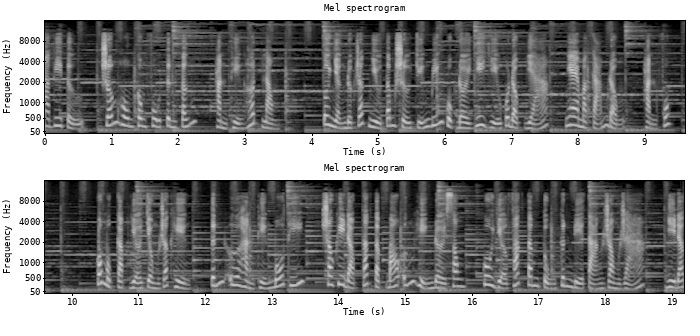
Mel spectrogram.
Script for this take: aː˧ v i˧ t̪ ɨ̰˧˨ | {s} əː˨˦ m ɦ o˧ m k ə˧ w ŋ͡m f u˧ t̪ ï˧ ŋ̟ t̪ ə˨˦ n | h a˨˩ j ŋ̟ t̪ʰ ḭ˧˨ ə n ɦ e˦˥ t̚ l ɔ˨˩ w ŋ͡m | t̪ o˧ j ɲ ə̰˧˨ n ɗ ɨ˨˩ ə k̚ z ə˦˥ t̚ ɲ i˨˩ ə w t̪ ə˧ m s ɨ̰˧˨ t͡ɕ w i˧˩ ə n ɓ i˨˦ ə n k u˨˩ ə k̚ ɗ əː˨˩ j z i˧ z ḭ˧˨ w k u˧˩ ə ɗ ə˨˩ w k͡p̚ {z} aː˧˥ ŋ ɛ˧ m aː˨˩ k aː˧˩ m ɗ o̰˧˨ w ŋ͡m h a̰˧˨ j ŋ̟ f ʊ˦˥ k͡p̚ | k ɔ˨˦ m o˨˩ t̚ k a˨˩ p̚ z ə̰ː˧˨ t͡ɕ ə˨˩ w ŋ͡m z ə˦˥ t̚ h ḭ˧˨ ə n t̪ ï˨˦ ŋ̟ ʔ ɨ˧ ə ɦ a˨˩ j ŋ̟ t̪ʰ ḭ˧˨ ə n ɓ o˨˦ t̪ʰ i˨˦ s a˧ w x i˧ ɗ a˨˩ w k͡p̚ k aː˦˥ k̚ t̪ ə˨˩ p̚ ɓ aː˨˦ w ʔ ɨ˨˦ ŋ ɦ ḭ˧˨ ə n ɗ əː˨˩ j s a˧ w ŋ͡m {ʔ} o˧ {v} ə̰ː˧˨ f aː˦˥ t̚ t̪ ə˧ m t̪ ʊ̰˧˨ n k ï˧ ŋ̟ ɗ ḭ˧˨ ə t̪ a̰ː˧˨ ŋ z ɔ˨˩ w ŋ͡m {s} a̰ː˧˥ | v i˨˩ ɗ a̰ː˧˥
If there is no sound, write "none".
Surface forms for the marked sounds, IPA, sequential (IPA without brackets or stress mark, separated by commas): s, z, k, z, z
